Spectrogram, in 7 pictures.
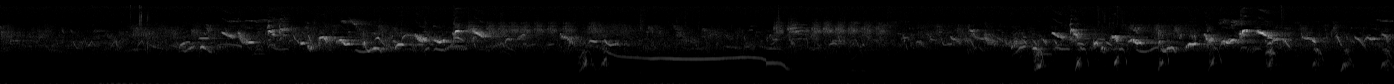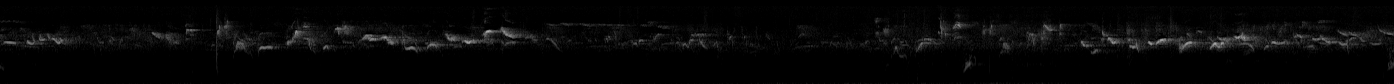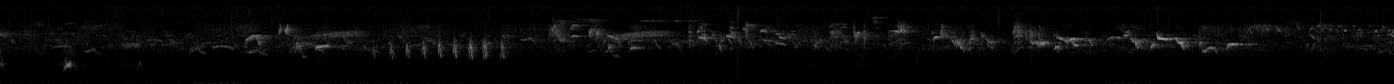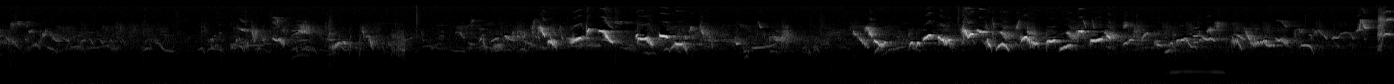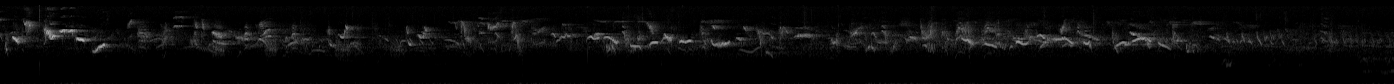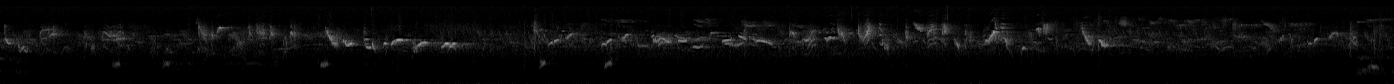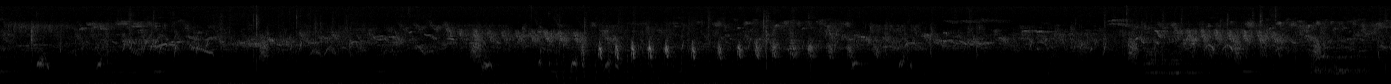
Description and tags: countryside late-afternoon ambiance with lots of birds singing (mostly Blackcap; thank you Reinsamba, some day I should learn!), distant dog barking, vehicles... Recorded near Carcabuey, S Spain, in a site with Olive groves and Pistacia Scrub.
ambiance, birds, blackcap, chirps, field-recording, nature, south-spain, spring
